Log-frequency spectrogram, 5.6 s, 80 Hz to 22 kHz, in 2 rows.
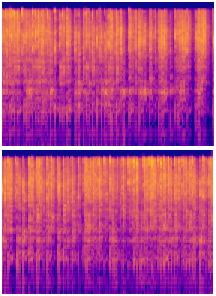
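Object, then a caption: Plastic toy watermelon slice. Rapid, aggressive tapping and scratching on a fake plastic watermelon slice produce a dense, continuous clatter of quick, dry, hollow clicks and scrapes. The sound is bright and mostly midrange, with a light plastic ring around 250 Hz and steady loudness throughout.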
